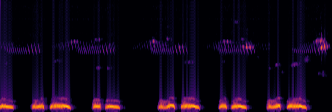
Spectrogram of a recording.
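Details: Spotted dove cooing steadily, intended to provoke males and females to coo and fight: paired low notes, a short one then a longer downslurred one, repeated about once a second in a clean recording.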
